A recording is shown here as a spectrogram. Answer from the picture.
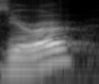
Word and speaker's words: Xero: Well, I mean, one of the ones that I think are the greats is Xero, spelled with an X.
